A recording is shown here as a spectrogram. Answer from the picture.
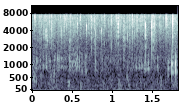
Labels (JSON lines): {"label": "biophony, damselfish", "recorder": "SoundTrap 500"}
